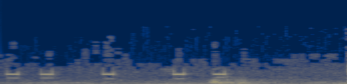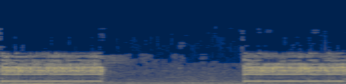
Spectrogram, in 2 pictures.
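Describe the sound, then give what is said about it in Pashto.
A phone number is dialed: five short touch-tone beeps, evenly pitched and spaced, then two long, loud ringback tones separated by a pause. “دا به اوس ورته زنګ ووهم.”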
